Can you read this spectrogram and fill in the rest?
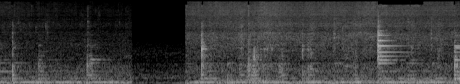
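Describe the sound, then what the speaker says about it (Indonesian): Ground rendang spice paste sizzles and gets stirred in a pan up close, with steady frying crackle, scraping spoon strokes and a brief pause partway through. "Kemudian aku gosok bumbu yang aku ulek tadi."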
